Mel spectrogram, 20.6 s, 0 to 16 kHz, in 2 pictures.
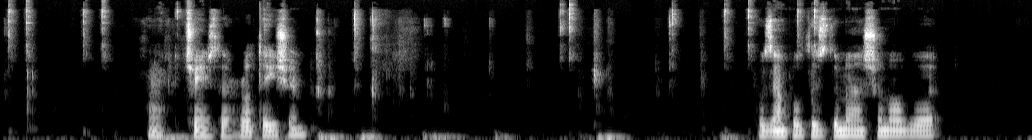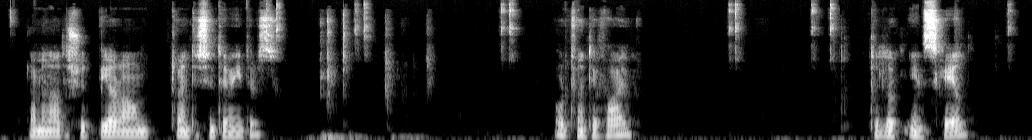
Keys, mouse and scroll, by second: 0.1 middle click, 0.3-0.6 scroll up 2, 0.8 middle click, 0.8 scroll down 1, 1.7-4.3 typing, 3.1 KP_Subtract, 3.7 KP_Enter, 5.6 shift+click, 6.0 Tab, 7.2 shift+middle drag, 8.0 middle click, 13.0 right click, 13.8 shift+right click, 14.2 shift+a, 16.6 n, 17.6 click, 18.4 click, 20.3 click.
